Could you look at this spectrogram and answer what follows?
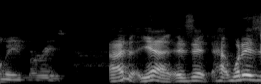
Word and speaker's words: Maurice: want to make sure this is called maurice and not but a lot of people say it both ways so there you go but i'm going to say call me maurice yeah is it what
